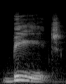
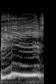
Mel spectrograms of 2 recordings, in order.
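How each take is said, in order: First: The word sounds tough and threatening. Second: The word sounds excited and eager. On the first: The speaker is ready for a fight. "So now I'm like, what's up? ... you want exactly. that smoke?" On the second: There is juicy gossip to share. "so you getting excited because you know it's something good"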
